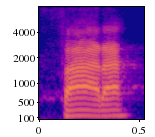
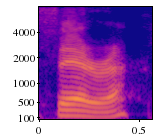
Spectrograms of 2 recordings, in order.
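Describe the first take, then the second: First: It begins with a Spanish z sound. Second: It begins with an English-style s sound. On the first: The speaker calls it right. "con la Z española" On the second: The speaker calls it wrong. "estaba súper mal pronunciado"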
